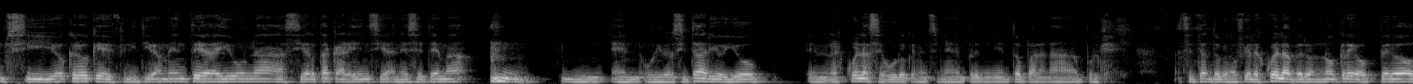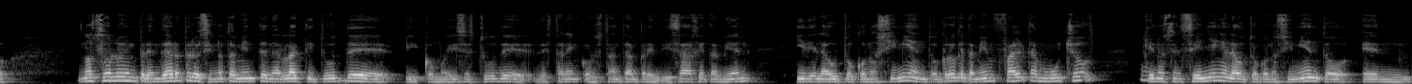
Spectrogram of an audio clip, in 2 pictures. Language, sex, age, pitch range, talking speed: Spanish, male, 20-39, 115-135 Hz, 155 wpm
